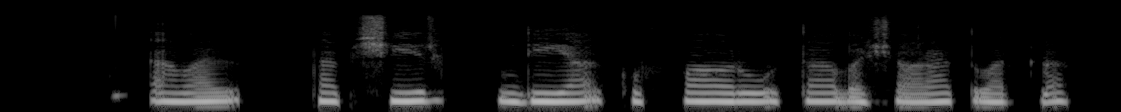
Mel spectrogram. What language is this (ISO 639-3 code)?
pus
